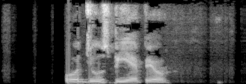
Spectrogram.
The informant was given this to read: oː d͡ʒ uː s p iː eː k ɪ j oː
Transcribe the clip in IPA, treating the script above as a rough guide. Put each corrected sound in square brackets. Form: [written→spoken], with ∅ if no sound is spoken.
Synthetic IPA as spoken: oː d͡ʒ uː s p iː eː [k→p] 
